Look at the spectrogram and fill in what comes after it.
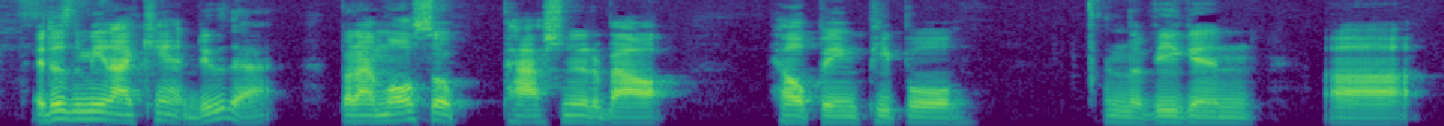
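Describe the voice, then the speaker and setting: A man speaks in a fairly low pitch with ordinary pitch variation. The recording is very clean, with a silent background. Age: 40s. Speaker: vegan advocate, podcast guest. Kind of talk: interview. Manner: halting, with many fillers and repeats.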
